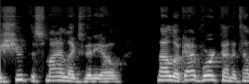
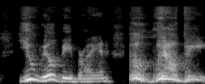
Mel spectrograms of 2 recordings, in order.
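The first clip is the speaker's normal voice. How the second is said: put-on villain voice, yelling. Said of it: "he fucking yells at him".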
